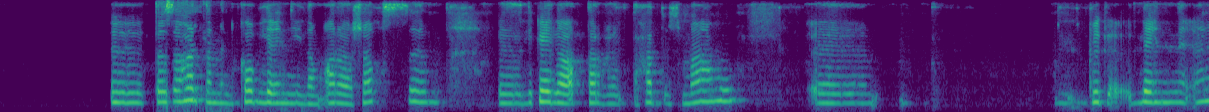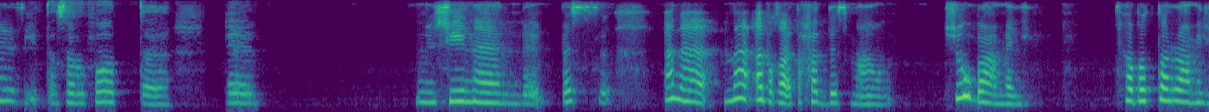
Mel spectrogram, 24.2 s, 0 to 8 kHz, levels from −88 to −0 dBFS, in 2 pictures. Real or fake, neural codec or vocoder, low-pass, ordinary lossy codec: fake; vocoder, 22.05 kHz, 80 mel bands, HiFi-GAN; 7.2 kHz; Opus, 16 kbps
